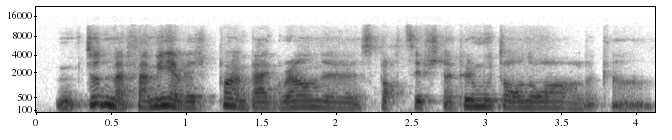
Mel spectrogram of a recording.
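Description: Recorded very cleanly against a silent background, a woman speaks at a medium pitch with ordinary pitch variation and vocal fry. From Quebec. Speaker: ultra-trail runner and running coach. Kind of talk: interview.

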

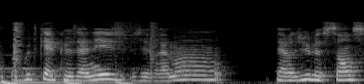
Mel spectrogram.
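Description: The woman speaking keeps her intonation fairly even. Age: 30s. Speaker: doula. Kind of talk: interview monologue. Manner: hesitant with fillers.

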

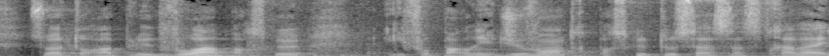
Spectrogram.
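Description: Lively intonation runs through a man's very deep, low voice. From Morocco and Ivory Coast. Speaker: comedian. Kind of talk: interview chat.

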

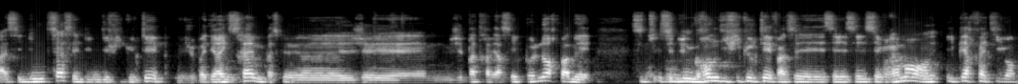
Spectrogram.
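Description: A man speaks slowly in a medium-pitched, somewhat breathy voice. His tone is dark and mellow, with ordinary pitch variation. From France, Haute-Savoie. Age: 50s. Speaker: journalist and trail runner filming races. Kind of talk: casual interview chat.

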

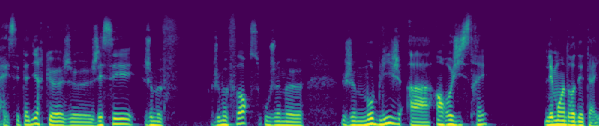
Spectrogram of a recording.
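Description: A man speaks very slowly at a medium pitch with ordinary pitch variation and a dark, mellow tone. The recording is very clean with a silent background, dry and close with no echo. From southwest France (Pau). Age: 40s. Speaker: podcast guest. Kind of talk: personal testimony. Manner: halting.

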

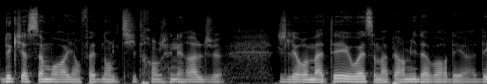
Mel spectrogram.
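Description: Over a silent background in a very clean recording, a man speaks fairly quickly at a medium pitch, in a dark, mellow tone with monotone, flat intonation. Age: 30s. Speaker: comic book author. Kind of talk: interview. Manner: halting, many repetitions.

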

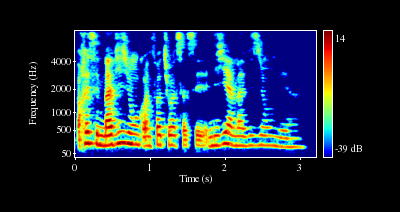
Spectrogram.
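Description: Pitch variation is ordinary. The pace is fairly quick. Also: woman. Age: 20s. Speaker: social media consultant. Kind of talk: casual interview. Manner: spontaneous, animated.

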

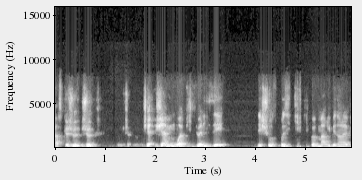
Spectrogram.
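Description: With a dark, mellow tone and a somewhat breathy quality, the speaker moves at a fairly slow pace, leaving long, frequent pauses, using ordinary pitch variation, and showing big swings in loudness. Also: man. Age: 50s. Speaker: entrepreneur and voice actor. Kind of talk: interview conversation. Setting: video call. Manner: hesitant, repeats words.

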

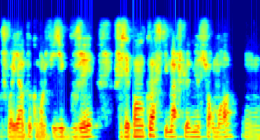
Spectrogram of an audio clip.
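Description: Delivering words very fast but with long, frequent pauses, a man speaks with fairly low pitch and fairly even intonation. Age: 20s. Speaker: bodybuilder and fitness coach. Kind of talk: casual interview. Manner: halting.

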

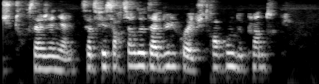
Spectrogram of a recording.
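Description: A woman talks at a very fast pace. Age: 20s. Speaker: master's student. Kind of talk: casual chat. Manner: animated.

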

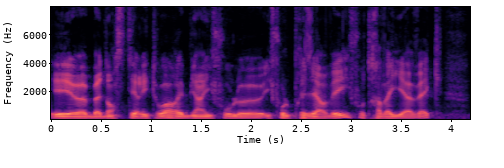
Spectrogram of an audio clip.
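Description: This is a man speaking. His pitch sits fairly low. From Vendée, western France. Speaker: cereal farmer. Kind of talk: TV interview. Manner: halting.

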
